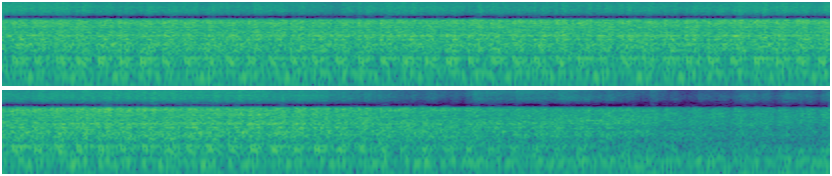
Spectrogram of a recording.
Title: dart knocking sound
